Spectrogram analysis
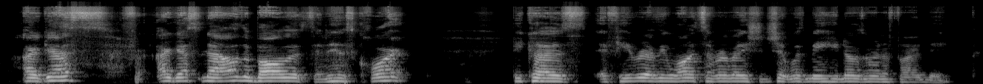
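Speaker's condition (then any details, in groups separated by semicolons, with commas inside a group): Cerebral palsy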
